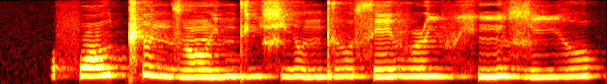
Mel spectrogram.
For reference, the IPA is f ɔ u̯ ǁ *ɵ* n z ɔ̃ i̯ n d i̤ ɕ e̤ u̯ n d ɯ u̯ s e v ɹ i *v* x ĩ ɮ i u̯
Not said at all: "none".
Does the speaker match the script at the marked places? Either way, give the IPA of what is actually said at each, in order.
ɵ, v

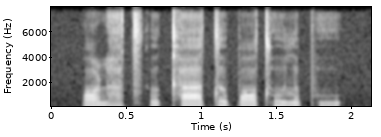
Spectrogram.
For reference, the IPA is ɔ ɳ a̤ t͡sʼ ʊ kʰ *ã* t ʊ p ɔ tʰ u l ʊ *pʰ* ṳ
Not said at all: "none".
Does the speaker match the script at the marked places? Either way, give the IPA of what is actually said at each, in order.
a, pʰ

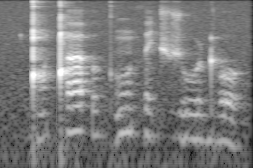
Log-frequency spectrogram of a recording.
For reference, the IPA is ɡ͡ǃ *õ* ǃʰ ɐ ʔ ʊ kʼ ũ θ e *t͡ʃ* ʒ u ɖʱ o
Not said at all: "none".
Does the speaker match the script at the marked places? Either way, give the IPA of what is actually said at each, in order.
ɔ̃, t͡ʃ

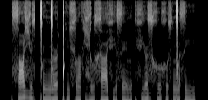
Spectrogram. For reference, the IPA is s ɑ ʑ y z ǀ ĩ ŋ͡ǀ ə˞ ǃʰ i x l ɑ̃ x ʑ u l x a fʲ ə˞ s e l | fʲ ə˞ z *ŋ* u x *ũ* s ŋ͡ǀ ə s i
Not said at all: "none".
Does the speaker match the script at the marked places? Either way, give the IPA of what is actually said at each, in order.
x, u

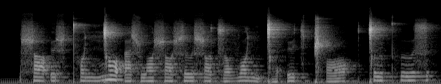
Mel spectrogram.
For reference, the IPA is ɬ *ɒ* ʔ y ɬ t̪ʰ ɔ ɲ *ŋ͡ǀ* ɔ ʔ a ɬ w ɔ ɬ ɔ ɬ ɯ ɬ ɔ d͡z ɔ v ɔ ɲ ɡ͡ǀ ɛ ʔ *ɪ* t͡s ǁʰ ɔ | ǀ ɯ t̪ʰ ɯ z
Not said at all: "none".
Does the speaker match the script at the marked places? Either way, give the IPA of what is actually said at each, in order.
ɒ, ŋ͡ǀ, y

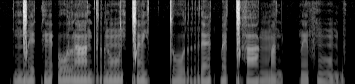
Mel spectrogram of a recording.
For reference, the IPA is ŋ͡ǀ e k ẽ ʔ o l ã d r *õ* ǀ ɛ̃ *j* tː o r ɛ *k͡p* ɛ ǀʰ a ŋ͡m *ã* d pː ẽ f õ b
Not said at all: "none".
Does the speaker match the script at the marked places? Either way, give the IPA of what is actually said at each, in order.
õ, j, k͡p, ã

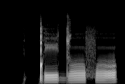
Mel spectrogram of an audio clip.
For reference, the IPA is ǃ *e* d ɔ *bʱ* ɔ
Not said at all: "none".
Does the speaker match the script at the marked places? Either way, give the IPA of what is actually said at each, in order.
e, f

